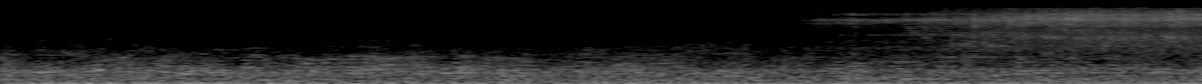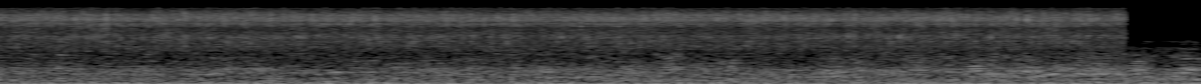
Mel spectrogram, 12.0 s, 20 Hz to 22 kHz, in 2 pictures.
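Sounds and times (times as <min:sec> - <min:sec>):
running water hiss: 0:04.0 - 0:11.6.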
